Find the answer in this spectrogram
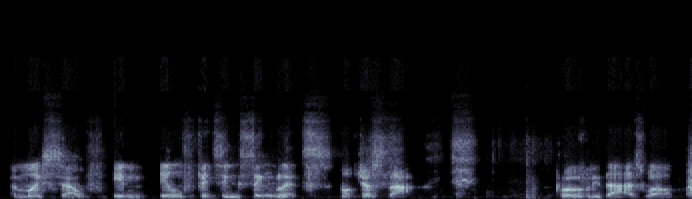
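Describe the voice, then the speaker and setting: A man with a very bright, forceful voice presents scripted news with wry, playful emphasis. His pitch swings in a lively way and sits slightly high, over faint background noise. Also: low-quality recording. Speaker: presenter of a wrestling news show. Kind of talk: scripted news narration with joking asides.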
